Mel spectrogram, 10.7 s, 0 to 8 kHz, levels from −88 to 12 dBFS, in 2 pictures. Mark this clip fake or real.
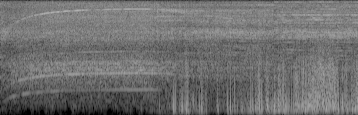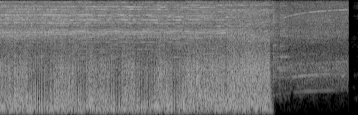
real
